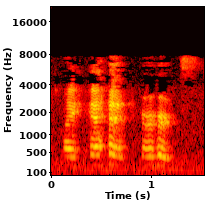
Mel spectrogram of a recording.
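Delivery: ordinary talk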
